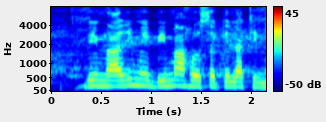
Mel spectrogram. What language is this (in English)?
Bhojpuri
